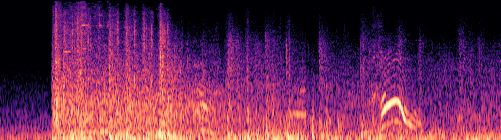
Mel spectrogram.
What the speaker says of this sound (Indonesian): gangster pimpinan G melakukan penembakan di wilayah Clinton yang menyebabkan si Barry tewas tertembak.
